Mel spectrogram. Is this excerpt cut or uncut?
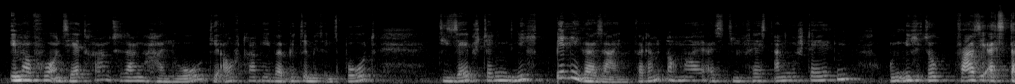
cut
